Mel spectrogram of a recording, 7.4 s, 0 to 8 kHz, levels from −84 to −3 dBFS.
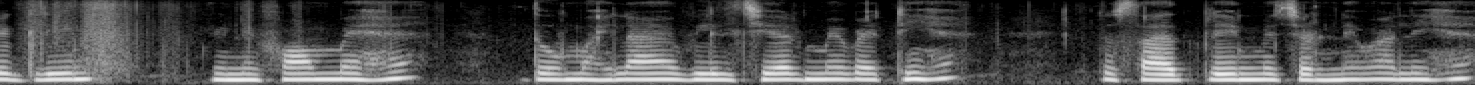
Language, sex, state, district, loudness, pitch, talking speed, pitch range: Hindi, female, Jharkhand, Ranchi, -15 LUFS, 210 Hz, 145 wpm, 200-215 Hz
